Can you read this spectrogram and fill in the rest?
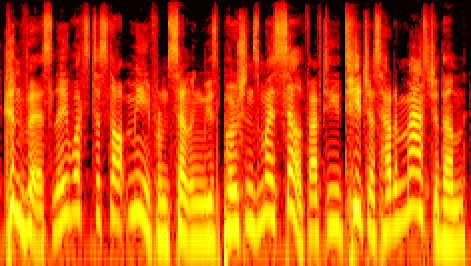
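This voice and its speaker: A man's voice: sits high, animated, fairly quick, a bit bright, no room sound, voice pushed up. A man voicing an earnest, pompous schoolboy who lectures with great self-assurance in a dramatic reading. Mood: bold, challenging. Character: earnest, pompous schoolboy free-market zealot.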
